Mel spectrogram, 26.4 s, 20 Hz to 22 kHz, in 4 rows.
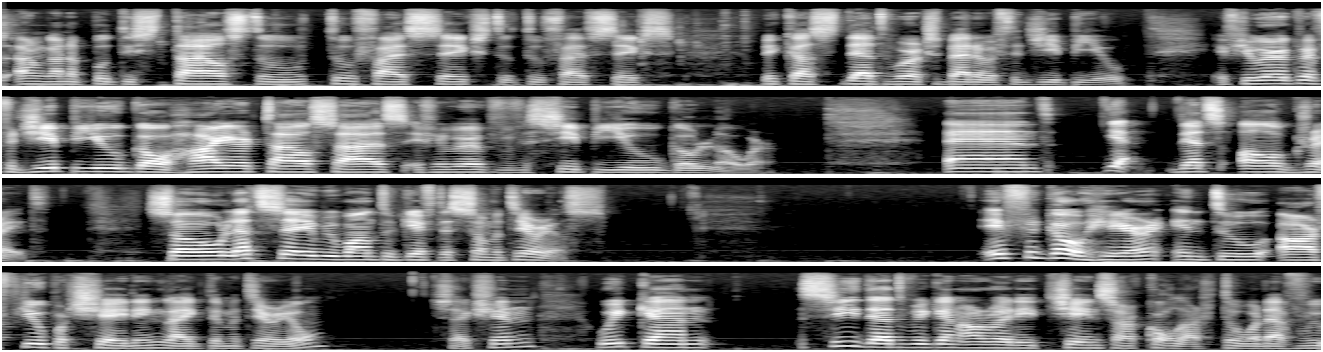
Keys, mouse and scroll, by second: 0.0 click, 2.5 click, 11.0 middle click, 11.9-13.5 scroll up 3, 13.5-15.1 scroll up 6, 13.8 middle click, 15.1 click, 15.1-15.6 scroll up 1, 15.9 click, 16.7 click, 20.2 click, 22.5 click.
